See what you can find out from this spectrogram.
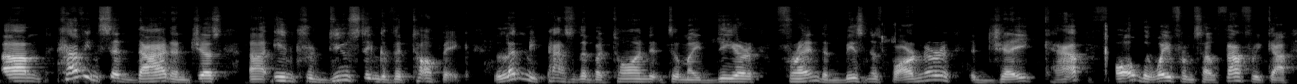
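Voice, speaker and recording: Man, motivational host, lively rising and falling pitch, slow deliberate delivery, repeats himself. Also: husky. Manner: earnest, repeats phrases. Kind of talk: motivational live talk.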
